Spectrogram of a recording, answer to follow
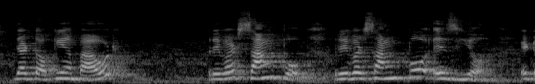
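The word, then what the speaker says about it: Tsangpo: T is silent here, so we will read it as Sangpo or Sangpo.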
